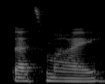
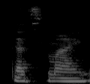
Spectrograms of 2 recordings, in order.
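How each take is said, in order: Both takes have the same delivery.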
